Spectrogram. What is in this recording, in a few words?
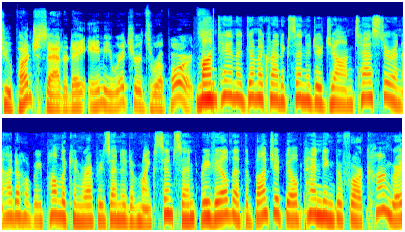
radio news; Wyoming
